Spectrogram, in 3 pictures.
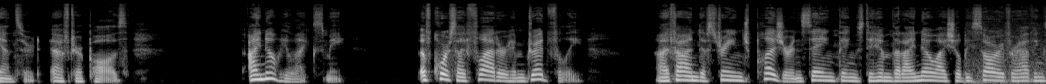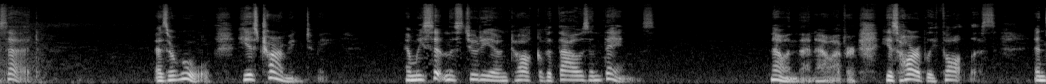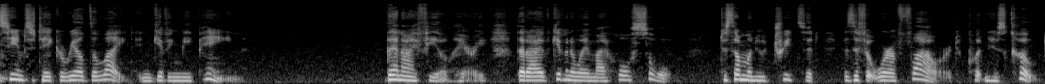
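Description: A speech recording runs through a noise suppressor that is pulling the background down by about 18 dB throughout, leaving noise suppressor artifacts: the noise dips between words and swells back under them. Near 9.5 s the room noise jumps by about 22 dB. Just after "I know I shall", from 9.63 to 10.95 s, the noise suppressor is catching up: the new noise comes through only partly reduced, at about 13 dB, and sinks as the estimate adapts over 1.32 s. The suppressor also cuts speech it mistakes for noise at 12.64–13.74, 15.58–16.91, 18.58–20.53, 21.31–23.36 (after "and seems to"), 24.77–26.49, 27.02–28.16 and 29.08–31.37 s (after "someone who treats"). Within each span, brief stretches of roughly a tenth to under half a second drop by about 13–18 dB, so soft consonants and word endings sound swallowed.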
